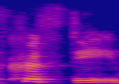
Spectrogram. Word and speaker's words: Gwisty: It's Christy, but it's spelled Gwisty. Gwisty, there he is.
